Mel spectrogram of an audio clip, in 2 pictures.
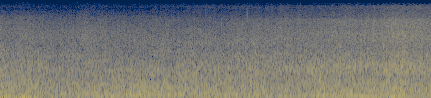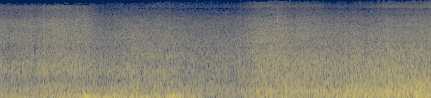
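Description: Sea surf washing against a rocky shore, with wind on the microphone and a faint low steady hum beneath. The surf gets louder from about three-quarters of the way in, as waves break and foam at the rock's edge.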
